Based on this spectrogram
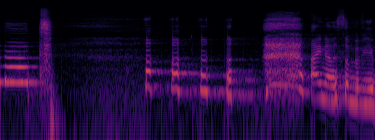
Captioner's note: laughs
